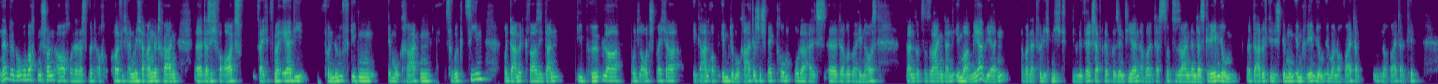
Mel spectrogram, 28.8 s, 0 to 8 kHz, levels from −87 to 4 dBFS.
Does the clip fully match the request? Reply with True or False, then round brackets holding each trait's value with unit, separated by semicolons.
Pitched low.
True (125 Hz)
